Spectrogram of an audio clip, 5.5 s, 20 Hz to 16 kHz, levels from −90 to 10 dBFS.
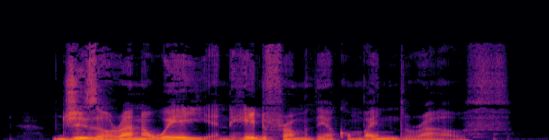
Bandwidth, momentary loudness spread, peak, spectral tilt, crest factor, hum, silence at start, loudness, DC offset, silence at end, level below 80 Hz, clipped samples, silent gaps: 11.5 kHz; 18 LU; -6 dBFS; -6 dB/octave; 20 dB; none; 0.55 s; -26 LUFS; under 0.1%; 0.5 s; -40 dBFS; under 0.1%; none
